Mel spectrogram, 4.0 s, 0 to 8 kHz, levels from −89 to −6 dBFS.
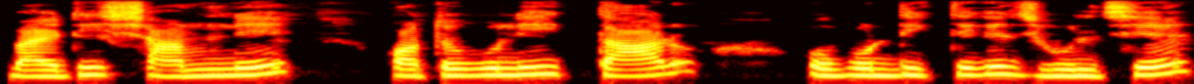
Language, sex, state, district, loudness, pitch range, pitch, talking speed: Bengali, female, West Bengal, Jhargram, -17 LUFS, 195-240 Hz, 220 Hz, 120 wpm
